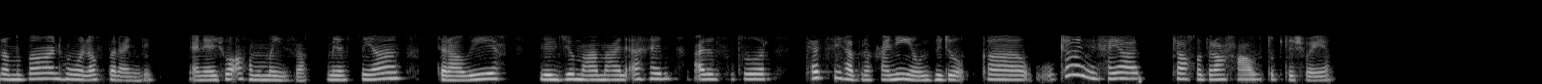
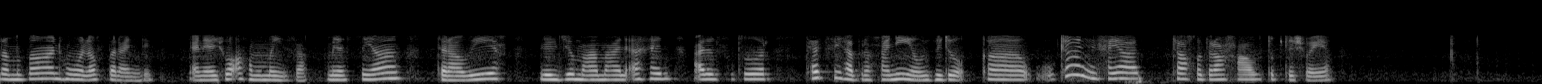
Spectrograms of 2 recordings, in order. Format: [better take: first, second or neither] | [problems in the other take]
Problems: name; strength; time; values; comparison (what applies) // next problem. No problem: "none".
second | noise reduction (neural mask model Resemble Enhance denoiser)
